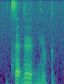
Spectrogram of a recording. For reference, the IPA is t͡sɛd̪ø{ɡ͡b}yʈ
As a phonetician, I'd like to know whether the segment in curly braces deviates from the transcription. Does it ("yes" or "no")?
no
